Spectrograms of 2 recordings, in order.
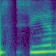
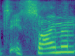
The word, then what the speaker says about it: Sim: It's actually Simon originally, but then shortened to Sim. So it's a very short E, which you don't have in English. It sounds like an E to you, but it's an E and a very short one.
